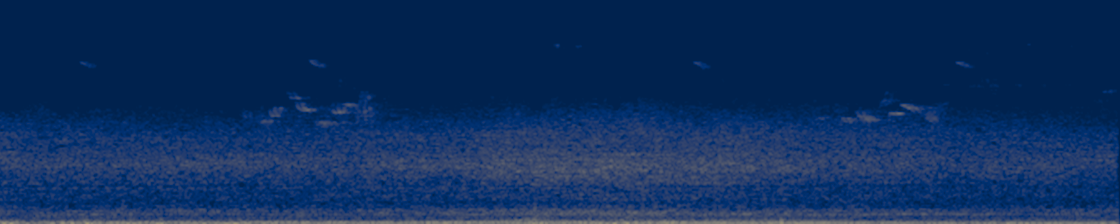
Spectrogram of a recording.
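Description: Small birds chirping now and then, short high calls scattered through, over a steady background hiss and low rumble.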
